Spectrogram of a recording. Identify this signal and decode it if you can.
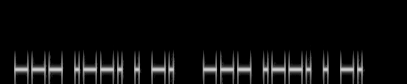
Morse code, heard as a keyed tone, about 27 wpm, 700 Hz. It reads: OPEN OPEN
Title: Top 300 Words Repeated 28wpm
